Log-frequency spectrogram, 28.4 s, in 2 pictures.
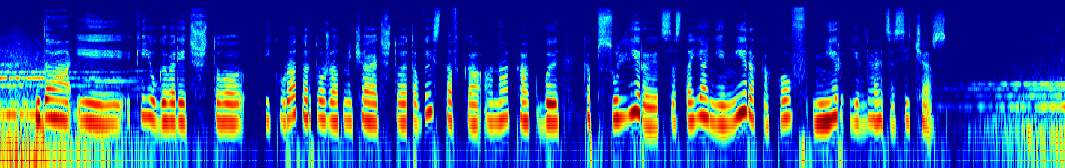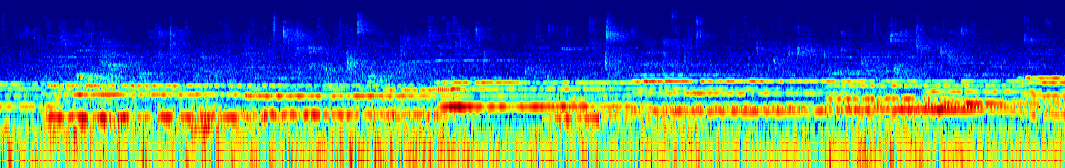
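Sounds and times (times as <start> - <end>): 
speech: 0.5 - 12.7
organ music: 12.7 - 28.4
streams of water: 12.8 - 28.4.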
